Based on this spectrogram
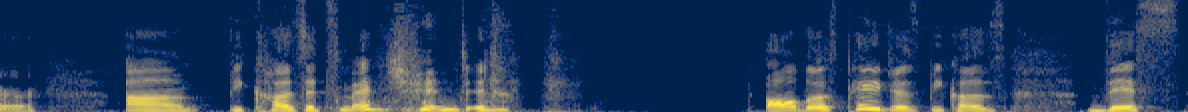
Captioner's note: laughs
